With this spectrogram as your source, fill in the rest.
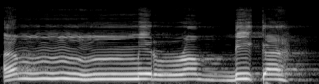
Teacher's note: Fathah tanwin bertemu mim idgham bi gunnah, siap masuk ke huruf mim, kita tekan 3 ketuk.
